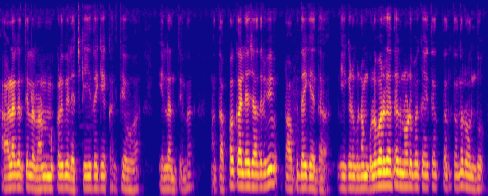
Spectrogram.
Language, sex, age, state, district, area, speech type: Kannada, male, 45-60, Karnataka, Gulbarga, urban, spontaneous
